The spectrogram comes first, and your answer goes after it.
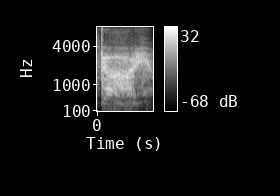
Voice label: in combat, player vo anarchist; Counter-Strike Global Offensive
